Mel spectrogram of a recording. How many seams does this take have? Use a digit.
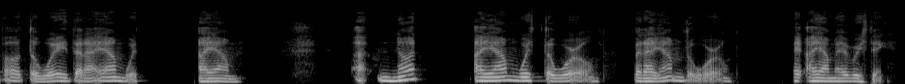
1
